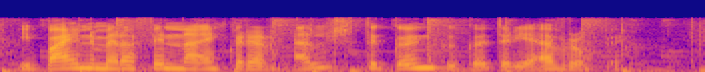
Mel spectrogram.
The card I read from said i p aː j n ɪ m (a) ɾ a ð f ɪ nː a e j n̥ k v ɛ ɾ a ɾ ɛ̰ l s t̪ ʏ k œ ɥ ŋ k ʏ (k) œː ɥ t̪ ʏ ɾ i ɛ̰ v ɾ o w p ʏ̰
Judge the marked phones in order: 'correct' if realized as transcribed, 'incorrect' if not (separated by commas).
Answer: incorrect, correct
